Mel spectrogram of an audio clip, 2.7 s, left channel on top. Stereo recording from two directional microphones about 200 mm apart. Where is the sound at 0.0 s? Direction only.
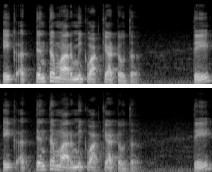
25° left (ahead or behind).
